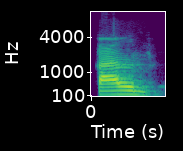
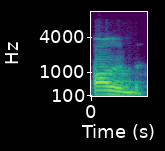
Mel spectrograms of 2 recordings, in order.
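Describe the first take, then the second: First: The first vowel is an open 'a' sound. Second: The first vowel is an 'o'-like sound. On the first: It means dog. The speaker calls it wrong. "যদি কাল্ব বলেন তাহলে সেটা হয়ে যাবে কুত্তা" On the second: It means heart. The speaker calls it right. "কিন্তু মূলত সেটা হবে কল্ব"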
